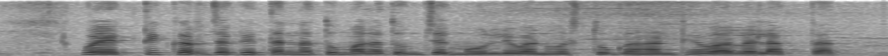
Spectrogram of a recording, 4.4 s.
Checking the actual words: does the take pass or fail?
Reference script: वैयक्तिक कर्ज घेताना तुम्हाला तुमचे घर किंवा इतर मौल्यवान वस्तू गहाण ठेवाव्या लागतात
fail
